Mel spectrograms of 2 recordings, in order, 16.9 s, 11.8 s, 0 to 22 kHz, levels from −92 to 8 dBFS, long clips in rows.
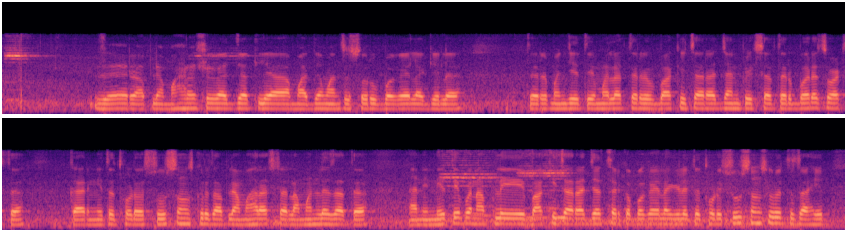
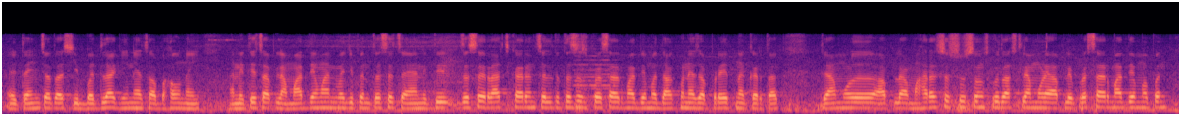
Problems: constant background noise, background conversations at intervals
